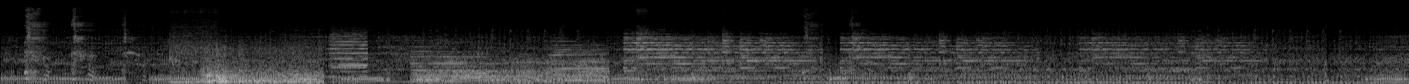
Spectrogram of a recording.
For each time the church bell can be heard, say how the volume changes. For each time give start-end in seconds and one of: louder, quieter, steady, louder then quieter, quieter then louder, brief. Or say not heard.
3.1-12.8 quieter.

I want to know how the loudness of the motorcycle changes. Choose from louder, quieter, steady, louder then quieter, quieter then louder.
steady.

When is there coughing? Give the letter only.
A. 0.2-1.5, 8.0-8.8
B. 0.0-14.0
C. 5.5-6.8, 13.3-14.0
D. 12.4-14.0
A.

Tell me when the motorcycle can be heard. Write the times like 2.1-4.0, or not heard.
0.0-14.0.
